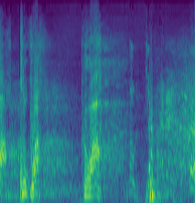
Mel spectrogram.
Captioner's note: Don speaking in Japanese; speaking gibberish; mic thudding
